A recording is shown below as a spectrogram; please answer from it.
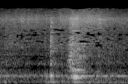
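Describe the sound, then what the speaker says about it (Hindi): Mutton and potatoes sizzle and splatter in a hot pan, a steady frying hiss with a stirring scrape and a brief louder burst of spitting, no talking. "मैं ढकना इसलिए रख रहा हूं कि बहुत छींटे पड़ रहा है"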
